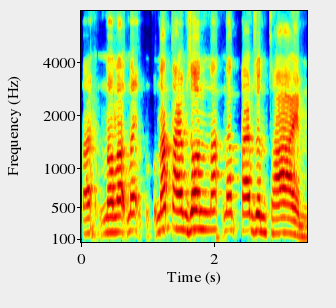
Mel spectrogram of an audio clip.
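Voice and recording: A man talks at a fairly slow pace, his pitch high and its variation ordinary. His tone is fairly bright.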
